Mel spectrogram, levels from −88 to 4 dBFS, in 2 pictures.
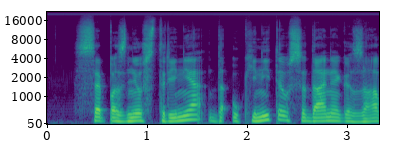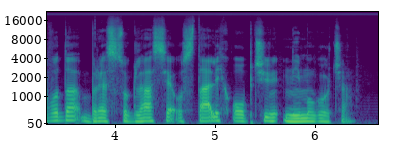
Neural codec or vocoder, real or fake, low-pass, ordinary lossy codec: none; real; none; none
